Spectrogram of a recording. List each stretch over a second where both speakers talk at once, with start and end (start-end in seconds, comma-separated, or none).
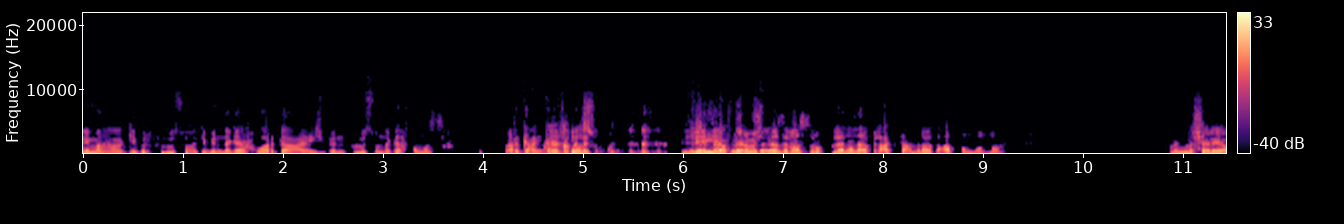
6.1-7.3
